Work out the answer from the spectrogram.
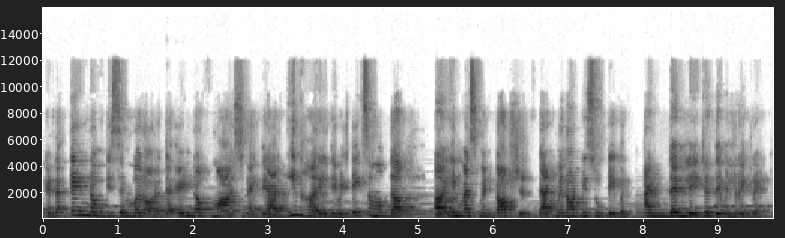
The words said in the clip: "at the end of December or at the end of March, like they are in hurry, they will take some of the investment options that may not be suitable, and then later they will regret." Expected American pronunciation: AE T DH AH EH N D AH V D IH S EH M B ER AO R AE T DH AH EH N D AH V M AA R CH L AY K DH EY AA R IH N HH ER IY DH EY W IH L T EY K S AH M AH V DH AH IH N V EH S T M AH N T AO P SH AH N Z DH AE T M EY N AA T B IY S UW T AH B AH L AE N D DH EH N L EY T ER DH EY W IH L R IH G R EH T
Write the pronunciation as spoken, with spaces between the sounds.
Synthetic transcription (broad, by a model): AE T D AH EH N D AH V D IH S EH M B ER AO R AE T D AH EH N D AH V M AA R CH L AY K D EY AA R IH N HH ER IY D EY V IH L T EY K S AH M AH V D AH IH N V EH S T M AH N T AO P SH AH N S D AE T M EY N AA T B IY S UW T AH B AH L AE N D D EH N L EY T ER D EY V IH L R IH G R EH T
